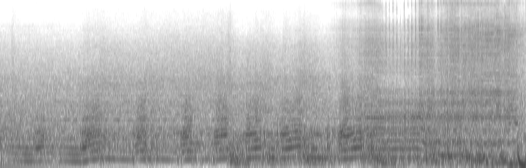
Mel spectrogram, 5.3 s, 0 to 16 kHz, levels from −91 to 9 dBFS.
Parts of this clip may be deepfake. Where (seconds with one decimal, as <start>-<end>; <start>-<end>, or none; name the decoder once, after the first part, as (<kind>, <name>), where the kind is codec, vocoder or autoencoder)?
3.0-4.7 (vocoder, BigVGAN v2)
